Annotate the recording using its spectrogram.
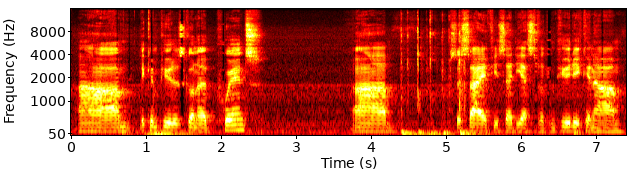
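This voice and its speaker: A young Australian man, a student, talking through a coding tutorial in a halting, casual way, full of ums and jokey asides. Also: mid-range voice, a bit bright, slight background noise. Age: young adult.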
